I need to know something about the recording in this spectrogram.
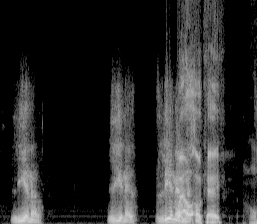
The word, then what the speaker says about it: Lionel: The the proper pronunciation is Lionel.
